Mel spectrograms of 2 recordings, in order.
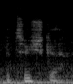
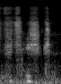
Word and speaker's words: Batushka: BATUSHKA. – It is BATUSHKA.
